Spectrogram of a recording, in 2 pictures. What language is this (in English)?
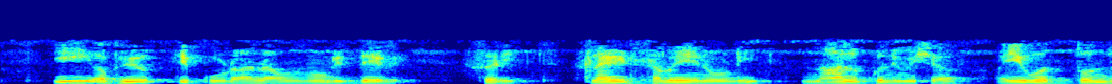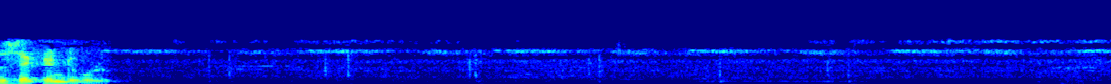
Kannada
